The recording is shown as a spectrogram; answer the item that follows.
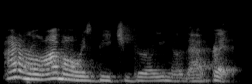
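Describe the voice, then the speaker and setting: A woman's voice: fairly low pitch, lively intonation, brisk. A woman chatting casually and playfully as she hosts a personal chat and asks questions, heard in a roomy, slightly dull recording. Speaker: co-author hosting a personal chat.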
